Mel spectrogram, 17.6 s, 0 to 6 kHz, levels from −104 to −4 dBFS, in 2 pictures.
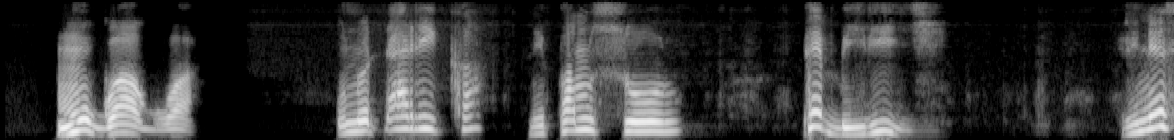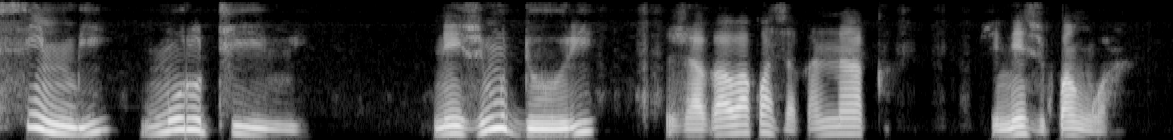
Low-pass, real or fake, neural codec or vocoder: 5.4 kHz; real; none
